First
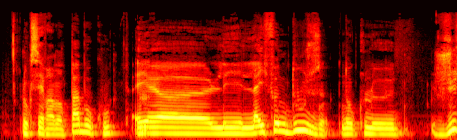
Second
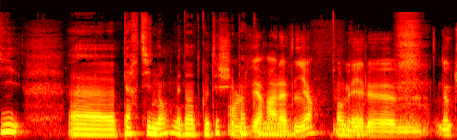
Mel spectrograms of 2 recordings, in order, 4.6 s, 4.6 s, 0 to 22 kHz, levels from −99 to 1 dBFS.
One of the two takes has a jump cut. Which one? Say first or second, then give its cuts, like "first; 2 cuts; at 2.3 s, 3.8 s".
first; 1 cut; at 1.2 s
